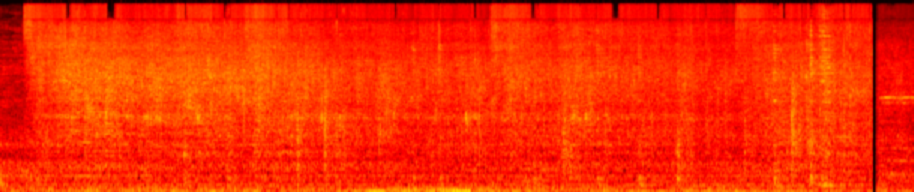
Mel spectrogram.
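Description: Potatoes fry in oil in a small wok, a loud, steady sizzle and crackle running continuously for about twelve seconds before cutting off abruptly near the end, with no voices.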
